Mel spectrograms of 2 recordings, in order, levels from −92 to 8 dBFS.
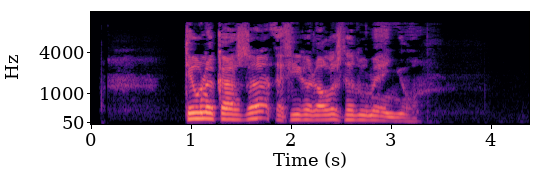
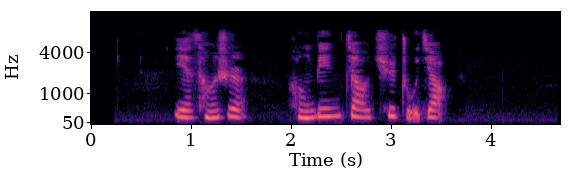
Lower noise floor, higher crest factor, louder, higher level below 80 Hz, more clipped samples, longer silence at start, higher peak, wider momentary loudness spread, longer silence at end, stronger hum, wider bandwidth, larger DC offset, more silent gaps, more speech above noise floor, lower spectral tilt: about the same, -73 dBFS vs -72 dBFS; about the same, 18 dB vs 18 dB; first, -20 LUFS vs -29 LUFS; first, -72 dBFS vs -80 dBFS; neither; about the same, 0.95 s vs 0.85 s; first, -4 dBFS vs -14 dBFS; first, 11 LU vs 6 LU; about the same, 1.15 s vs 1.15 s; neither; first, 11.5 kHz vs 8.8 kHz; neither; neither; first, 53 dB vs 44 dB; about the same, -5 dB/octave vs -4.5 dB/octave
